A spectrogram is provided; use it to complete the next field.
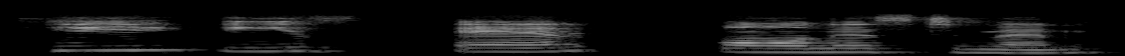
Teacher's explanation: কারণ কি, উচ্চারণটা আমরা হ বলি নাই, অ বলেছি।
